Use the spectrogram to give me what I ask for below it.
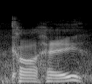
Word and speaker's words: Carhaix: I think I've arrived in Carhaix. What's it called? Carhaix Plugeur. The H is silent in Carhaix, as in Carhaix, hip hip Carhaix, except doesn't look all that prepossessing.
